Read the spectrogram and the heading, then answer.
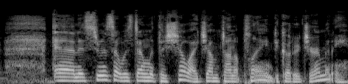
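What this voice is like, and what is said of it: Voice with a slight cold. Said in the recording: “I have a little bit of the, the cold left over ... we can all hear it ... I have a little cold.”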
